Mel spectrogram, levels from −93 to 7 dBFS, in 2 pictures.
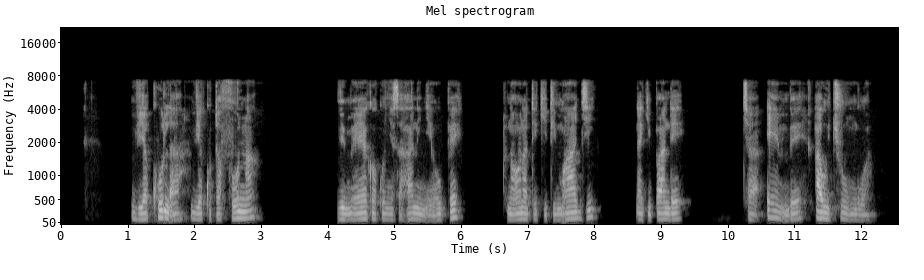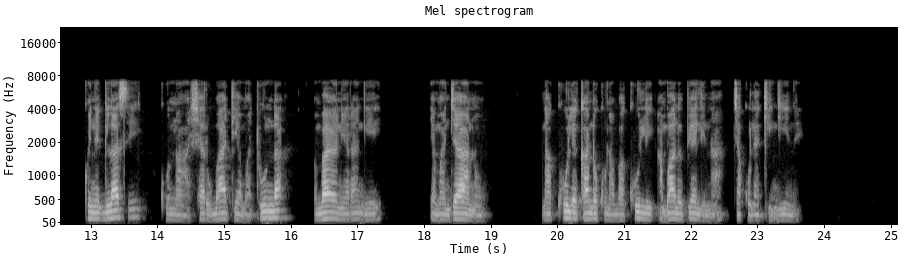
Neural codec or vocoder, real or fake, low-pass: vocoder, 44.1 kHz, 80 mel bands, Vocos; fake; 7.2 kHz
